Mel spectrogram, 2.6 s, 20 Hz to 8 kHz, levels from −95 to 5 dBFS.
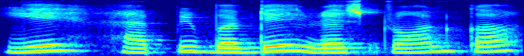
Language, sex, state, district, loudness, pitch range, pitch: Hindi, female, Bihar, Gaya, -31 LUFS, 230-280 Hz, 260 Hz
